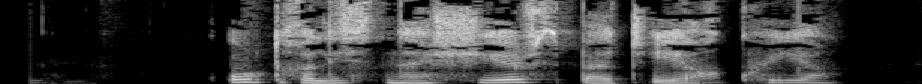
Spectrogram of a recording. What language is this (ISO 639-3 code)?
kat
